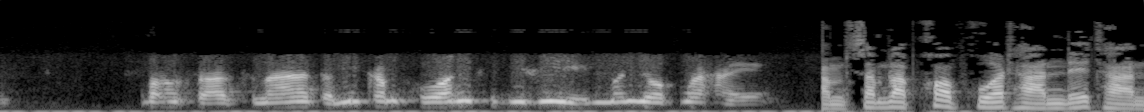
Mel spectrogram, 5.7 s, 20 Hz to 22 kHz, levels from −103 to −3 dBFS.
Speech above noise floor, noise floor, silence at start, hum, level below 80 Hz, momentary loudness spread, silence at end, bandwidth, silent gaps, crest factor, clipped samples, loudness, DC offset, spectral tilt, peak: 21 dB; -51 dBFS; 0 s; none; -64 dBFS; 8 LU; 0 s; 11 kHz; none; 18 dB; under 0.1%; -31 LUFS; under 0.1%; -6.5 dB/octave; -12 dBFS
